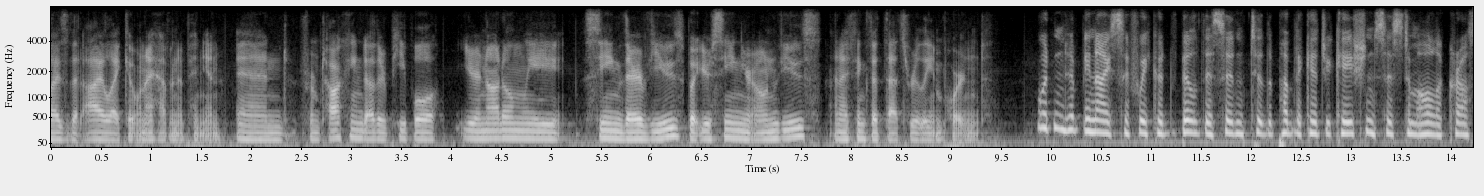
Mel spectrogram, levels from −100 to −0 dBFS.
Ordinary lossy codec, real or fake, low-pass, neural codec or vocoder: Opus, 24 kbps; real; 7.2 kHz; none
